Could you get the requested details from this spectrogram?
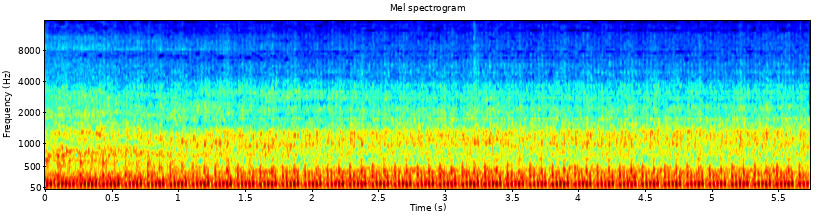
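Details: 1975 Scania truck diesel just after fitting the cylinder heads, started on a cold day (about 10 °C); oil pressure 7.5 and holding: deep, steady clatter at an even idle of about three beats per second, no misses or knocks; healthy.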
